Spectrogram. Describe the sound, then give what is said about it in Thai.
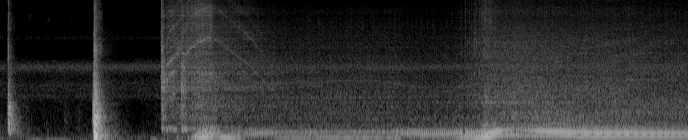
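Car engine running with a steady low hum after two sharp door-like thumps, as a car drives up to an intersection beside a university architecture faculty; the engine swells briefly near the end. “เบนซ์ขับรถมาถึงจุดที่นัดหมายกับรุ่นน้องที่แยกคณะสถาปัตย์”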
